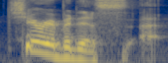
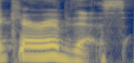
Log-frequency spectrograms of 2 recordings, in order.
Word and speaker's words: Charybdis: Charybdis, but you can say it like that. – I think it is a Charybdis. I think that's how you say it.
